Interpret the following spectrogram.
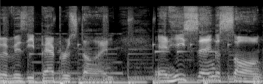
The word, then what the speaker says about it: Peppersteen: we mispronounced his name apparently his name is izzy pepperstein not pepper stein the letter states their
